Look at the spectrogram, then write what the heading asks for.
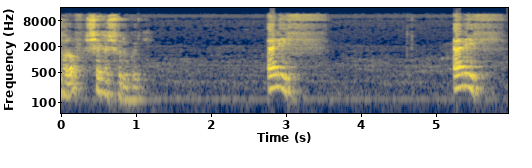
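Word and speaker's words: ألف: আলিফ আলিফ হরফটি উচ্চারণের সময় সামনের উপরে যে দুইটি দাঁত রয়েছে এই দাঁতগুলো নিচের ঠোঁট এর মাঝ বরাবর অর্থাৎ নিচের ঠোঁটের পেটে এসে লেগে যাবে।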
